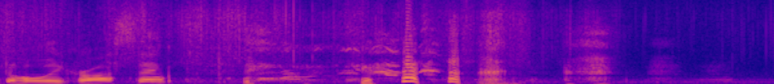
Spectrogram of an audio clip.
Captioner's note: laughter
